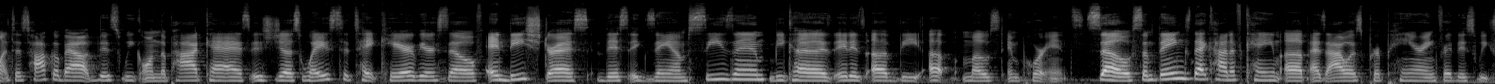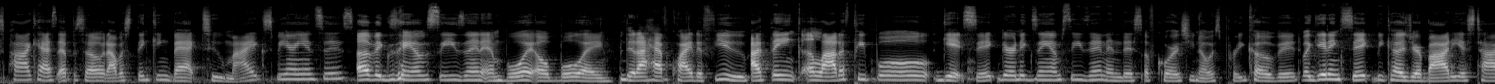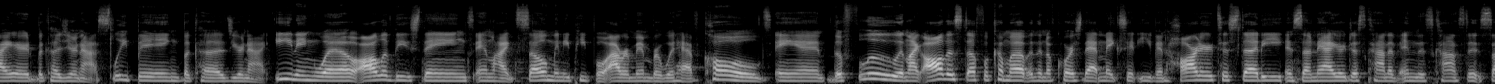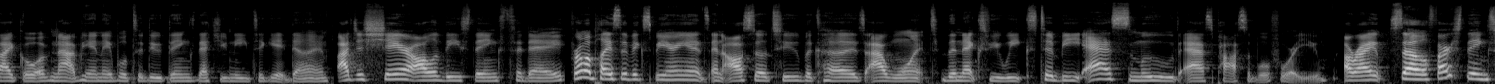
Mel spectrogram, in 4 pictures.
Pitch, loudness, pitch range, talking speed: 180 Hz, -24 LUFS, 165-205 Hz, 200 wpm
